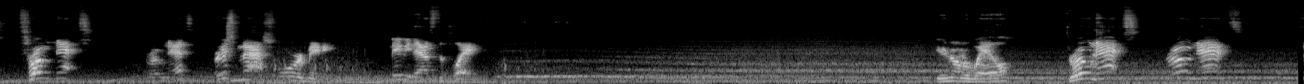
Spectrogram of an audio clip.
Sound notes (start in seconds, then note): 7.8 howls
